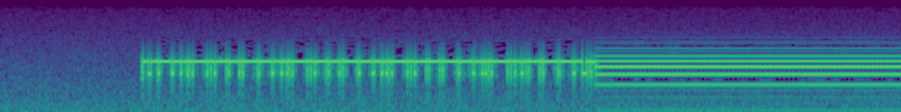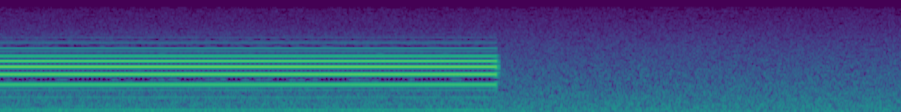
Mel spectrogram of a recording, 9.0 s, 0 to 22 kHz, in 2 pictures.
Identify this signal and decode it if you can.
Weather fax (radiofax), 120 lines a minute, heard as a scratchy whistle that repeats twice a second.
